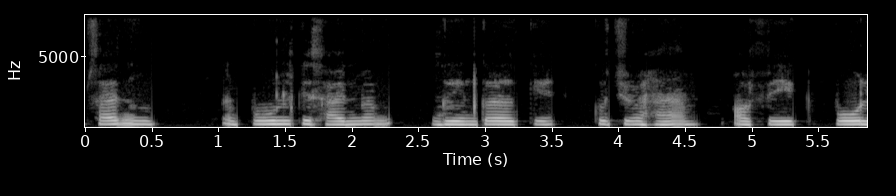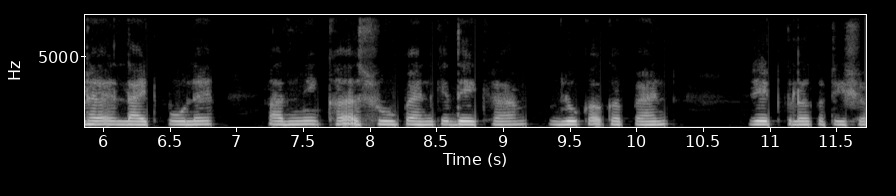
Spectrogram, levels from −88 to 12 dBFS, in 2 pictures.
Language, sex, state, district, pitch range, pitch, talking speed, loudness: Hindi, female, Bihar, Araria, 220-230 Hz, 225 Hz, 175 wpm, -17 LUFS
